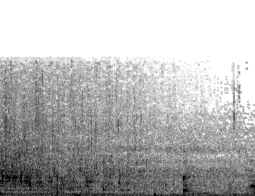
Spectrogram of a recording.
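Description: A toilet flushes inside the bathroom of the horror video game Baby in Yellow, a steady rush of water with faint gurgles that runs evenly for a few seconds with no one speaking.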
